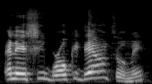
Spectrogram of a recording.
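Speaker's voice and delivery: ordinary delivery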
